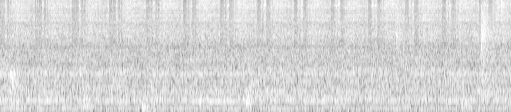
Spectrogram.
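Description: Fiber laser marking machine engraving a picture into stainless steel: a steady hiss over a constant low hum, with faint regular ticks several times a second.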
